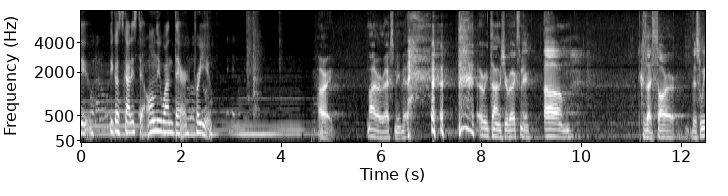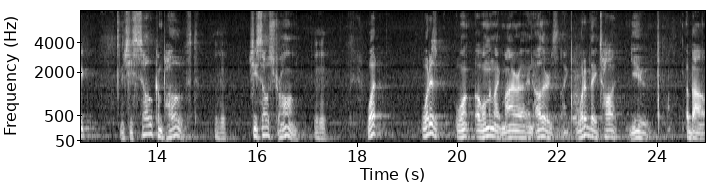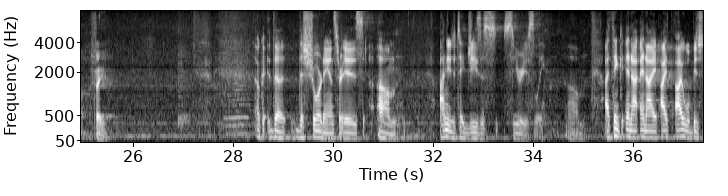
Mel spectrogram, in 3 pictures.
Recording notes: At The Story Houston's 4pm service on Sunday, August 18, 2019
